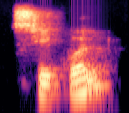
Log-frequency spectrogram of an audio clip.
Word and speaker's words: SQL: So SQL, we pronounce it SQL.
